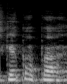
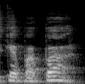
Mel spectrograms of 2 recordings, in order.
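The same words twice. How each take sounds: First: QUER PAPÁ higher, falling at the end; answering intonation. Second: QUER PAPÁ with a rising end; question intonation. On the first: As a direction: answer yes with a high, dropping QUER PAPÁ. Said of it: "Ela tá dizendo". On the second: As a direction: ask QUER PAPÁ, lifting the last syllable. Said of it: "da entonação. Quando o pai diz". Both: Retold or imitated.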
